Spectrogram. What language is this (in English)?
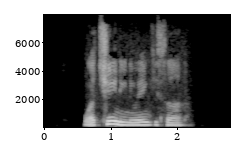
Swahili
